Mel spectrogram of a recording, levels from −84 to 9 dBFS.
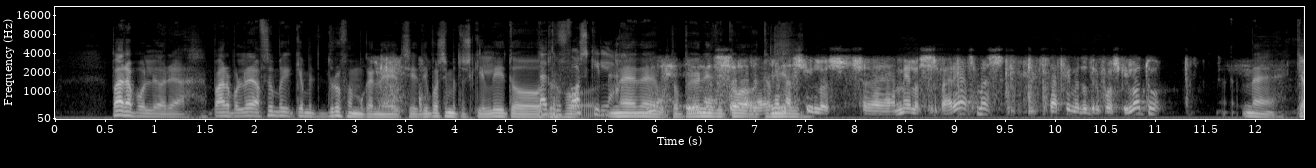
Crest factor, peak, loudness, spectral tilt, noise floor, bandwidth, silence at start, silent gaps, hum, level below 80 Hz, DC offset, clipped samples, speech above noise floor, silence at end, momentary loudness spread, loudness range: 18 dB; -4 dBFS; -22 LUFS; -6 dB/octave; -51 dBFS; 14 kHz; 0.6 s; none; none; -50 dBFS; under 0.1%; under 0.1%; 29 dB; 0 s; 9 LU; 5 LU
